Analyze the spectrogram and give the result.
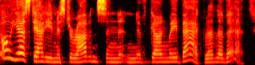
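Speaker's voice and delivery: high, bad, affected male-model voice. Retelling a TV scene, voicing the character Kimberly: Kimberly voice, bit Zoolander. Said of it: "I always feel like I'm going a little bit into Zoolander".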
